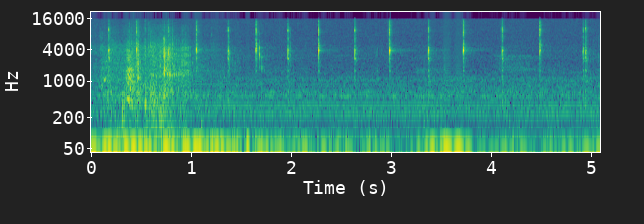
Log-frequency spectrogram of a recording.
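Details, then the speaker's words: 2002 Toyota 4Runner after LED bulb conversion, turn-signal flasher adjusted by its screw from hyper flash: crisp, even ticks about every third of a second with a faint hum, now a normal flash rate. "sounds about right all right I think I got it i justed it just a tick more that feels normal"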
